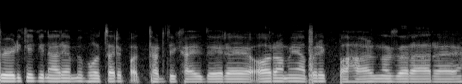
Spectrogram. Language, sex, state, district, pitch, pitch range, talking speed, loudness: Hindi, male, Bihar, Kishanganj, 135 Hz, 125-145 Hz, 270 wpm, -17 LUFS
